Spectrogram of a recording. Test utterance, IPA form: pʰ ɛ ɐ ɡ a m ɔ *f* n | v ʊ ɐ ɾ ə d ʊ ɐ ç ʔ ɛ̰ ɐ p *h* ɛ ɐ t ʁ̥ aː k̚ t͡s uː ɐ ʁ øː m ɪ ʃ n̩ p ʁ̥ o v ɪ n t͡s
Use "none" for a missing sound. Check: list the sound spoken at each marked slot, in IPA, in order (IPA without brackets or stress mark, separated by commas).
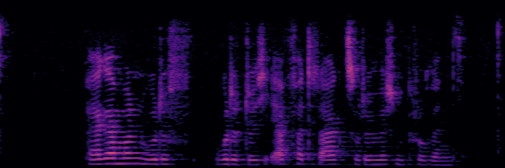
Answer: none, f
